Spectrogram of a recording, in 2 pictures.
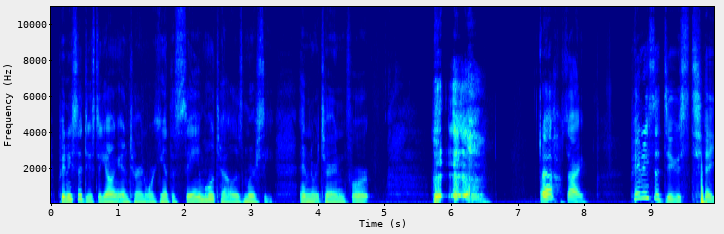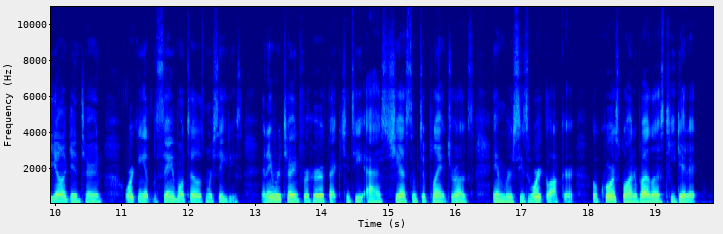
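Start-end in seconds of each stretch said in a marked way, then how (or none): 5.8-7.7 high, loud voice catching on a cough. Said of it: "my voice keeps doing this, like, weird thing".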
